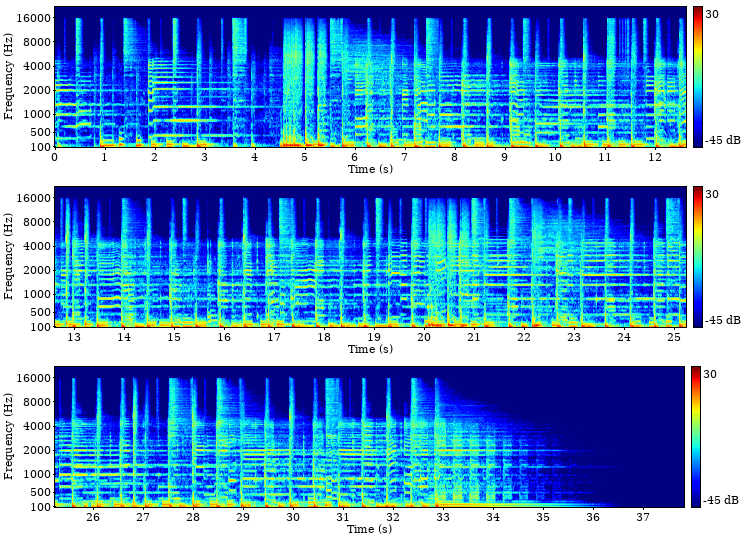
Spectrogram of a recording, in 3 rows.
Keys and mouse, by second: 0.9-2.5 drag, 2.6 click, 3.9 ctrl+r, 8.5-10.3 drag, 10.0-11.9 right drag, 10.8 b, 13.9-15.7 drag, 17.3-19.1 right drag, 18.0 b, 19.9-21.7 drag, 22.4-24.1 right drag, 23.1 b, 24.4-26.0 drag, 26.0-29.3 middle drag, 28.2-29.9 right drag, 29.3 b, 30.6-32.2 drag, 33.4-34.6 middle drag, 33.9 Tab, 35.1 Tab, 36.8 ctrl+r.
